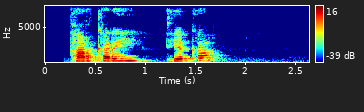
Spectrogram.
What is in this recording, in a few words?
tarrkarri tirka, kaurna pronunciation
